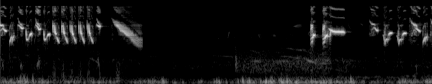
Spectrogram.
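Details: Wild European goldfinch, song recorded for tutoring fledglings: quick repeated liquid notes, a downslurred buzzy note, then after a pause more tinkling twitters over faint low background noise.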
